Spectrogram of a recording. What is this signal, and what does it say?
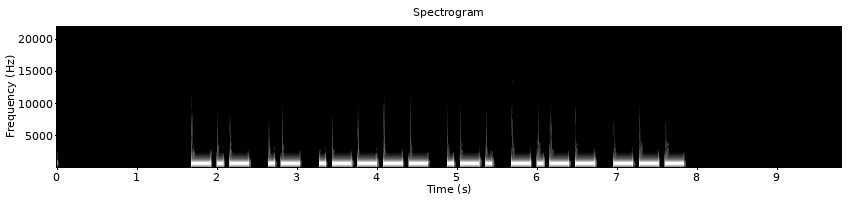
Morse code, heard as a keyed tone, about 15 wpm, 700 Hz. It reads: KA1RYO
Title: USA Call Signs - 6 Characters - Repeated 3x - 15wpm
